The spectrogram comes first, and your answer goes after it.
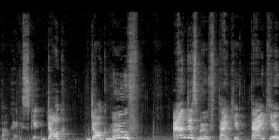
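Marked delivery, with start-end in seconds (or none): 0.7-3.2 shouting, higher and louder. Playing a game, telling the dog Anders to move: yelling at a dog. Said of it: "Sorry for yelling".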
